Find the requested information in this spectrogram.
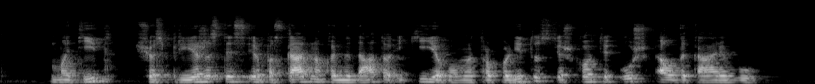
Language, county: Lithuanian, Vilnius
